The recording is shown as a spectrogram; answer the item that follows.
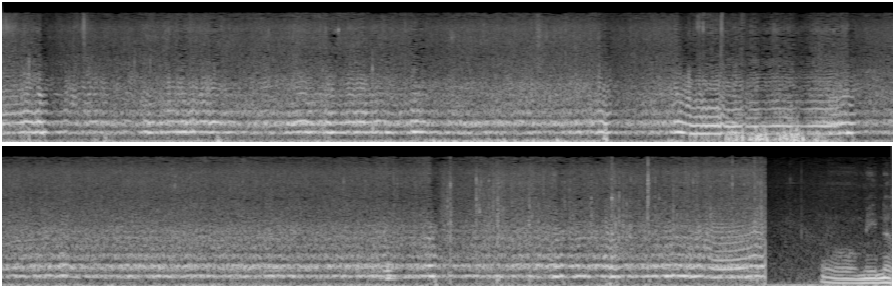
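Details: A dense, continuous drone of honey bees during a wild honey harvest, loud and unbroken, with a wavering, voice-like passage midway and a brief gap near the end.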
